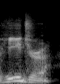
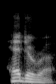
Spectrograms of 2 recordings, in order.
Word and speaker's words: Hedorah: But it is spelled Hedorah, which is very good. If you were to enunciate his name, it is Hedorah.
